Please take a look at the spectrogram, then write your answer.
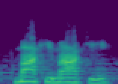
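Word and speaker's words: Makemake: Then there's Pluto, Haumea, and then there's my favorite, Maki Maki. I'm not kidding. It's actually it's spelled make.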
